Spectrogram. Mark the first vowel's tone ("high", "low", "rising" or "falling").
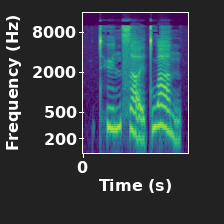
rising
